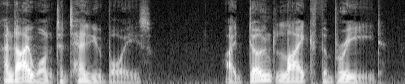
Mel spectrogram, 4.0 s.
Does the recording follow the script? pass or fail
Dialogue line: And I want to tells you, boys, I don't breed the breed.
fail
